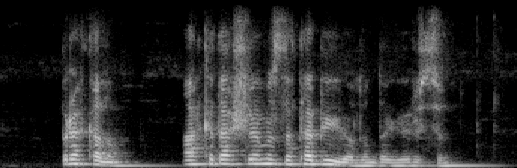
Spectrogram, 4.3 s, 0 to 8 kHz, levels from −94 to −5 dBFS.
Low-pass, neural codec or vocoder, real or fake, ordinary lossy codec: 7.2 kHz; none; real; Opus, 24 kbps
